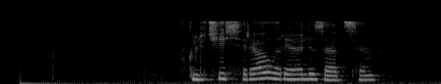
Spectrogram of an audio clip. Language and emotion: Russian, neutral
